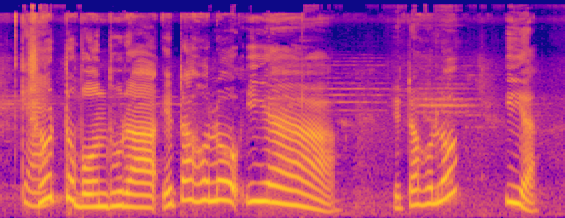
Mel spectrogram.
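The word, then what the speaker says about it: ي: ছোট্ট বন্ধুরা, এটা হলো ইয়া। এটা হলো ইয়া। ইয়াটাকে আমরা জিহ্বার মধ্যখান তার বরাবর উপরে তালুর সঙ্গে লাগিয়ে উচ্চারণ করব।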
